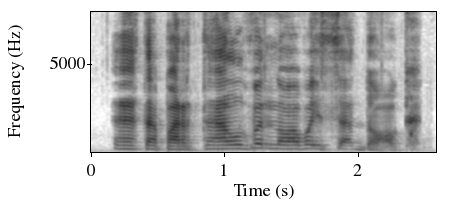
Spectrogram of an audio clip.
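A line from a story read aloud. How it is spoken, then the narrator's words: Strained creak through teeth. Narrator (Russian): проскрипел маг сквозь стиснутые усилием зубы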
